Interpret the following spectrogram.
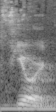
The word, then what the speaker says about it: fjord: Ang fjord, this is pronounced as fjord, no?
